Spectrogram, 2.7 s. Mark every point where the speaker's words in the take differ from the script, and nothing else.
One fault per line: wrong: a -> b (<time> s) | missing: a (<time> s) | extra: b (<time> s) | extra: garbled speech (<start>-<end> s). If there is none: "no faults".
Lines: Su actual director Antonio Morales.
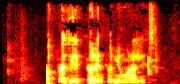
no faults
